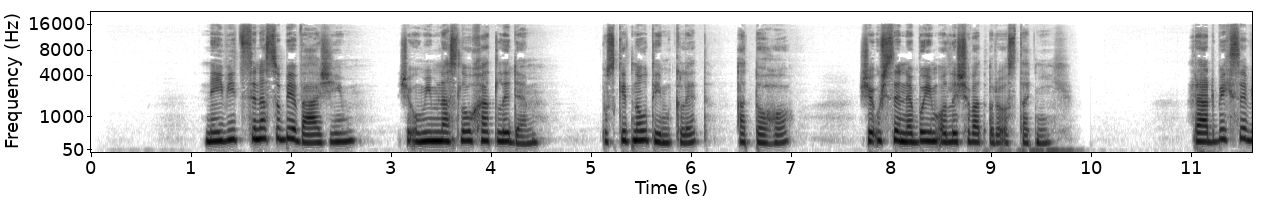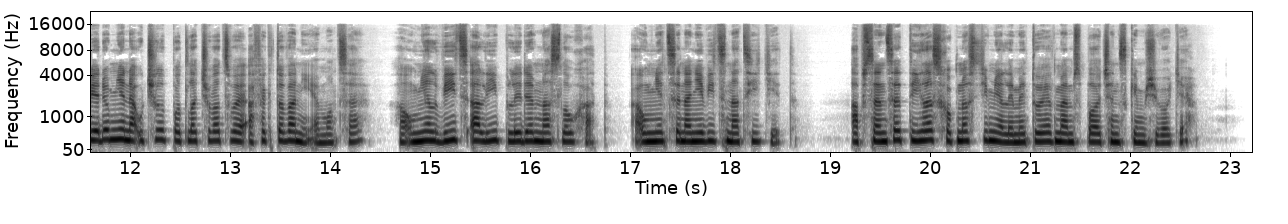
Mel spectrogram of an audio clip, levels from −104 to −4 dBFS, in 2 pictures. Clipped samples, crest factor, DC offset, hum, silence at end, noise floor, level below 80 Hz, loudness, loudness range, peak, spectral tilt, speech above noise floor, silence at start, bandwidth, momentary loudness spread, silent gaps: under 0.1%; 16 dB; under 0.1%; none; 0.6 s; -82 dBFS; -56 dBFS; -16 LUFS; 5 LU; -2 dBFS; -4.5 dB/octave; 67 dB; 1.15 s; 16 kHz; 13 LU; none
